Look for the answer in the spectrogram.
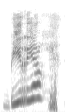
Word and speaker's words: birria: It's birria.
